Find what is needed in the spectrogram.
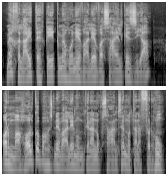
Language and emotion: Urdu, disgusted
